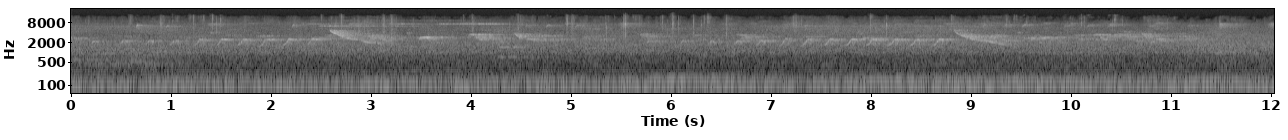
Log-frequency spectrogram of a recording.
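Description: A songbird singing twice, about six seconds apart: each phrase is a quick run of repeated high notes that ends in a single note sliding steeply down. Scattered short chirps and a steady low rumble lie under it throughout.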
